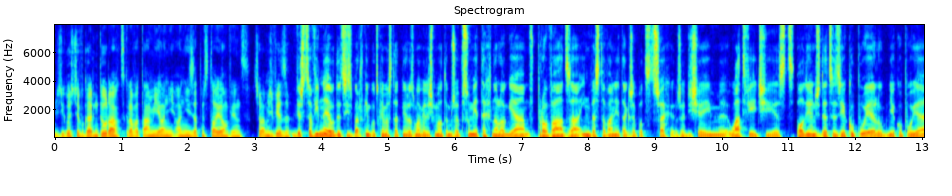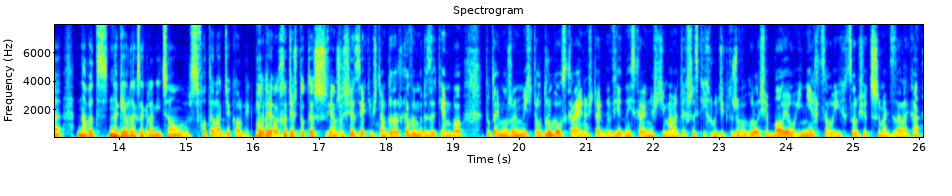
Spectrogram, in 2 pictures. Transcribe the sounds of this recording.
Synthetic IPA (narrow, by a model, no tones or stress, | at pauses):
mʲet͡ɕɡɔɕt͡ɕɛvɡaɾɲit̪uɾaxskɾavat̪amʲiɔɲiɔɲizat̪ɘmst̪ɔjɔ̃w̃vʲjɛnt̪st̪ʂɛbamʲed͡ʑʲvʲjɛd̪zɛvʲjɛʂt̪sɔvinːɛjawd̪ɘt̪sʲizbaɾt̪̚kʲembut̪skʲɛmɔst̪at̪ɲɔɾɔzmavʲjalʲiɕmɘɔt̪ɘmʐɛfsumʲɛt̪ɛxnɔlɔɡʲjafpɾɔvad̪zainvɛst̪ɔvaɲɛt̪aɡʐɛpɔt̪stʂɛxɘʐɛd͡ʑiɕajwat̪fʲjejt͡ɕijɛst̪pɔd̪jɔɲd͡ʑd̪ɛt̪sɘzʲjɛkupujɛlupɲɛkupujɛ | navɛt̪naɡʲjɛwd̪aɣzaɡɾaɲit̪sɔ̃w̃sfɔt̪ɛlaɡd͡ʑɛkɔlvʲjɛ̰knxɔt͡ɕaʂt̪ɔt̪ɛʂvʲjɔ̃w̃ʐɛɕɛzjakʲimɕt̪amd̪ɔd̪at̪̚kɔvɘmɾɘzɘkʲɛmbɔt̪ut̪ajmɔʐɛmɘmjet͡ɕt̪ɔ̃w̃d̪ɾuɡɔ̃w̃skɾajnɔɕt͡ɕt̪aɡ̚vjɛd̪nɛjskɾajnɔɕt͡ɕimamɘt̪ɘxfʂɘst̪kʲixlud͡ʑikt̪uʐɘvɔɡulɛɕɛbɔjɔ̃w̃ʔiɲɛxt̪sɔ̃w̃ixt̪sɔ̃w̃ɕɛtʂɘmad͡ʑʲzd̪alɛka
